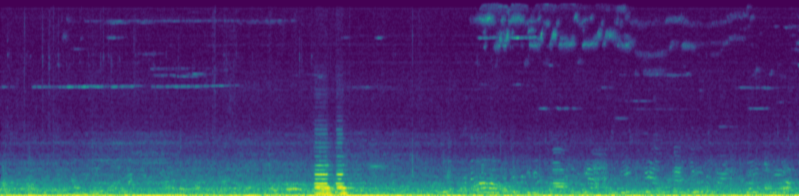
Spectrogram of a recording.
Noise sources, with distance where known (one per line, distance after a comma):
car horn, near
person or small group talking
